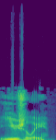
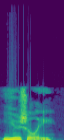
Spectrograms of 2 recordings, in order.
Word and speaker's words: usually: Let's practice the word usually. Okay, usually. You, su, li. Yes, say it slowly first. You, su, li. Usually.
